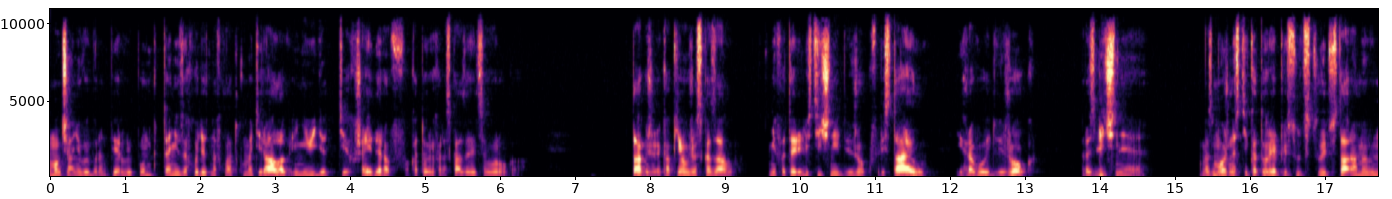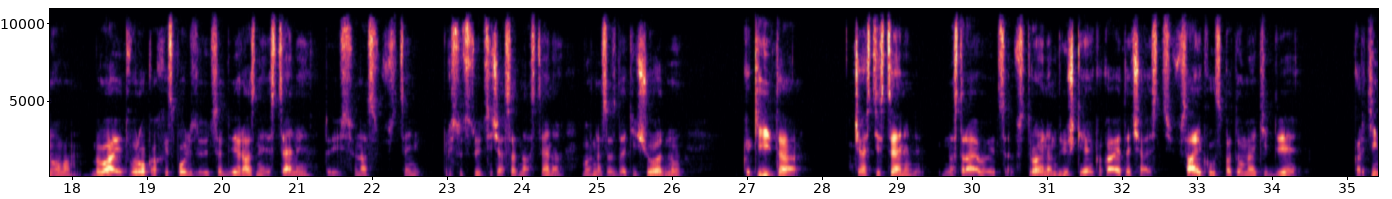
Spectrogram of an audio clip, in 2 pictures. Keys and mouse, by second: 9.4 click, 11.1 middle click, 21.1 click, 22.7 middle click.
